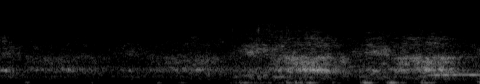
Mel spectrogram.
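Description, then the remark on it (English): A large wrestling arena crowd in the UK roars and cheers, a steady wash of voices that swells louder halfway through, with low thumps of stomping or banging beneath the din. “It's just the crowd's so good here too. I mean, it's a UK crowd.”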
